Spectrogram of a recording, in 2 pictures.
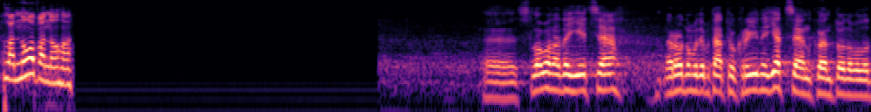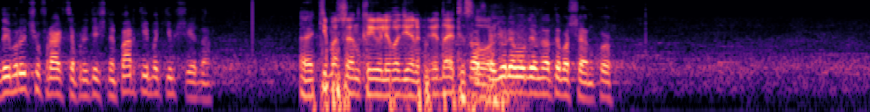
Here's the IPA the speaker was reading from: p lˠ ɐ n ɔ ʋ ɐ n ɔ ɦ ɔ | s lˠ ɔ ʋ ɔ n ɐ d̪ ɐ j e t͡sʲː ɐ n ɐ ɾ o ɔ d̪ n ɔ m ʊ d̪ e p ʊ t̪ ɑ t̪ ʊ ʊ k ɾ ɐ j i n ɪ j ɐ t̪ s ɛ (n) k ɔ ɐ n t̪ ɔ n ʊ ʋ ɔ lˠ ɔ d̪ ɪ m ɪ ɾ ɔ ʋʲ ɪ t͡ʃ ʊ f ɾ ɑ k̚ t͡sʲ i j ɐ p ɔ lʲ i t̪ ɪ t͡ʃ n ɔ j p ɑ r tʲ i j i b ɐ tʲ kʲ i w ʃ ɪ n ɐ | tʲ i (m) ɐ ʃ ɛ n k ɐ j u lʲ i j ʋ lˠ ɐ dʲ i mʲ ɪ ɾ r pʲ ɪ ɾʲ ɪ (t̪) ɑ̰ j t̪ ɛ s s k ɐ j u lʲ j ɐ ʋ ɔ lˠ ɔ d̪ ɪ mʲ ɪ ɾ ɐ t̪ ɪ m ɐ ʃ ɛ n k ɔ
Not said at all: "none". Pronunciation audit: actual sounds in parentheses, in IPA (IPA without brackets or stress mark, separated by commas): n, m, d̪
